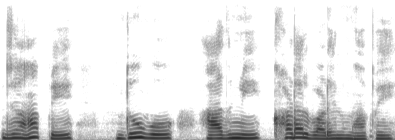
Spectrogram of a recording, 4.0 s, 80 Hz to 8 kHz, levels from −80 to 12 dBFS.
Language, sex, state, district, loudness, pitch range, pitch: Bhojpuri, female, Uttar Pradesh, Gorakhpur, -12 LUFS, 185-220 Hz, 205 Hz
